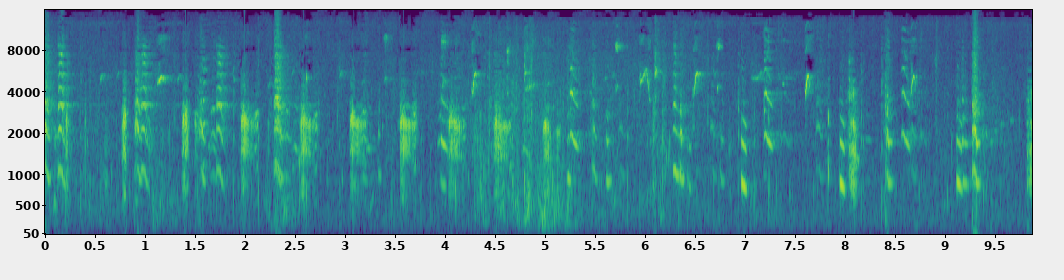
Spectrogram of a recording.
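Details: A foreign recording of Eurasian coots, described as a call not yet heard in Vietnam: a flock gives continuous short, harsh honks and clucks, many voices overlapping throughout.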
